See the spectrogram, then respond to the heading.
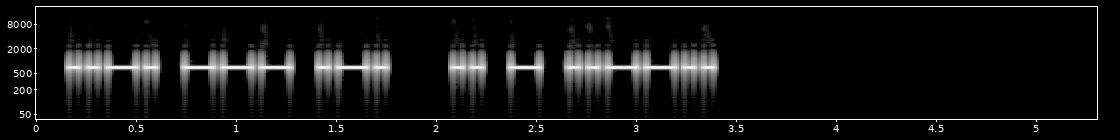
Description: Morse code, heard as a keyed tone, about 25 wpm, 700 Hz. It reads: FOR IT?
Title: Sentences from Top 900 Words 25wpm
